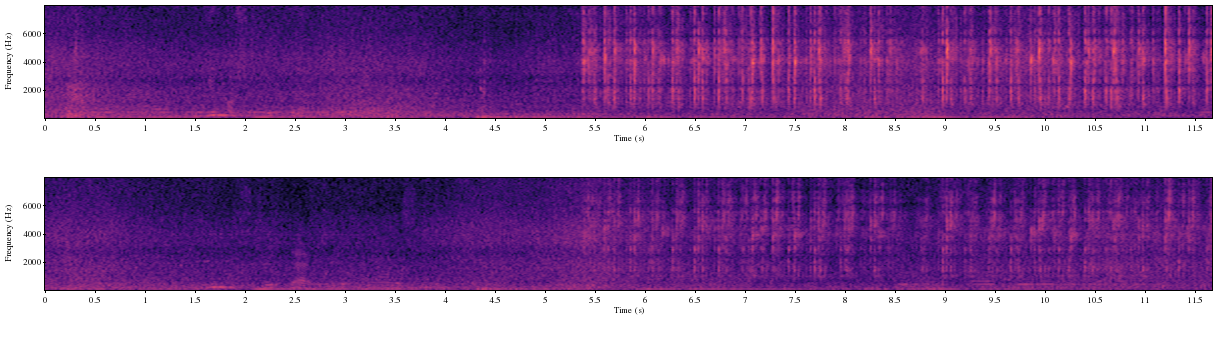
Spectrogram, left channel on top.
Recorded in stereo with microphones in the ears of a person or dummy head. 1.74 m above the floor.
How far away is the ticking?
About 1.3 m.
